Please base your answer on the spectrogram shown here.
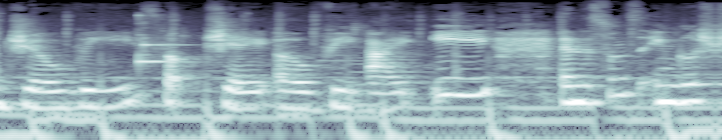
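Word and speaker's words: Jovie: here perfect for this season is the name jovi j-o-v-i-e and this one's english originated meaning cheerful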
